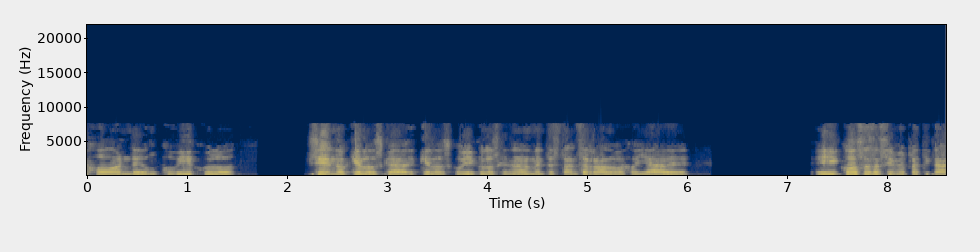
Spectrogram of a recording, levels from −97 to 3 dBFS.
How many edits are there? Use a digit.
0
